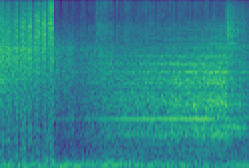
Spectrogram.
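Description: Loud, deep rumbling sound effect of a TV title sequence, with a hissing rush that cuts off about half a second in.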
